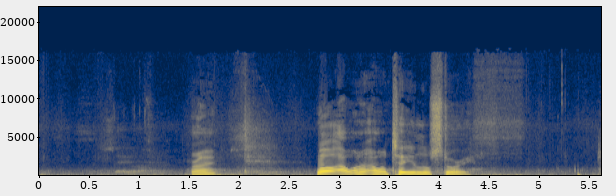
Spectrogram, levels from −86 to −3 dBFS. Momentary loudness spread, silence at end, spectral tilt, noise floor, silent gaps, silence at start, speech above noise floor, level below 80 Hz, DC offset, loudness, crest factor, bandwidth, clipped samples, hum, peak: 25 LU; 0 s; -5.5 dB/octave; -43 dBFS; none; 0 s; 30 dB; -40 dBFS; under 0.1%; -15 LUFS; 18 dB; 16 kHz; under 0.1%; none; 0 dBFS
